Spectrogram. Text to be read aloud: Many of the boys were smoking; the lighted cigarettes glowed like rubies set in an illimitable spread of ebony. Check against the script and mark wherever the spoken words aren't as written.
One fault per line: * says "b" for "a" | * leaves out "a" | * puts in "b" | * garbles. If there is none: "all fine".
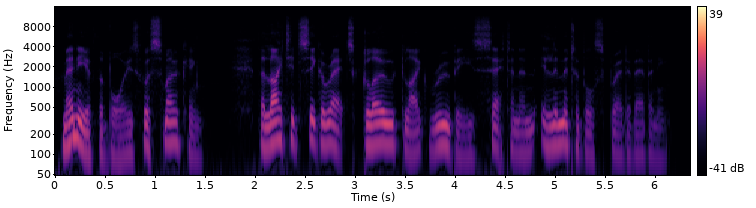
all fine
